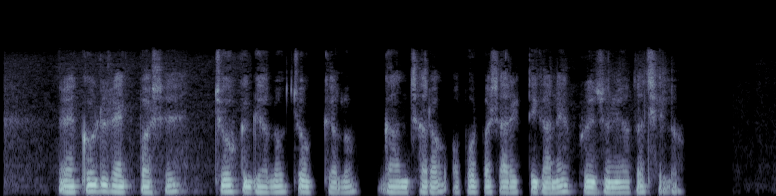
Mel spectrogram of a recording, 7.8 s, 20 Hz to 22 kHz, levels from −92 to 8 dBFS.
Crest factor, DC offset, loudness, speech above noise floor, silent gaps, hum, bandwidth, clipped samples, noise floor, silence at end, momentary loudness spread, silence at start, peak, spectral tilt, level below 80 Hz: 16 dB; under 0.1%; -26 LUFS; 31 dB; 3.19-3.23 s, 3.65-3.77 s; none; 8 kHz; under 0.1%; -55 dBFS; 0.95 s; 11 LU; 0.6 s; -10 dBFS; -7 dB/octave; -58 dBFS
